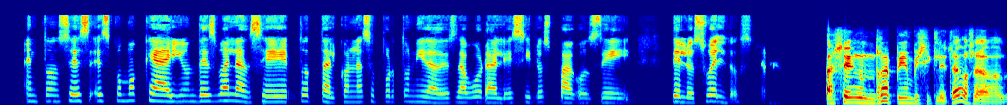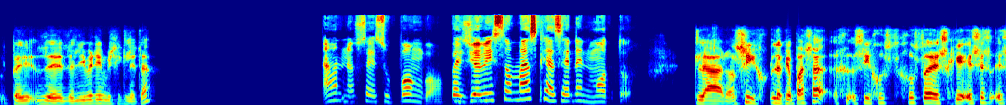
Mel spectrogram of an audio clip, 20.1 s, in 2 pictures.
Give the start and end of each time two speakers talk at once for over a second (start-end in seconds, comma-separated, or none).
none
